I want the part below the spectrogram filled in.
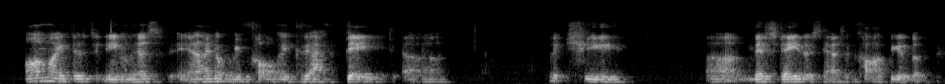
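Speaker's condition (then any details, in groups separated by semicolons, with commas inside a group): Parkinson's disease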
